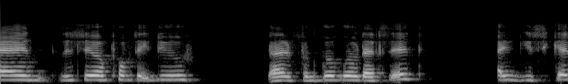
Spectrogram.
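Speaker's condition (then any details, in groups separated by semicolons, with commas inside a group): Cerebral palsy; from birth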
